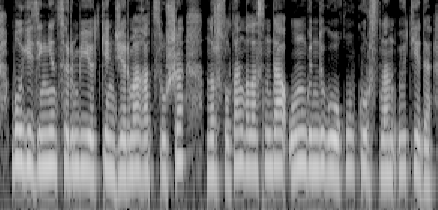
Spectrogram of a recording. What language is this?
Kazakh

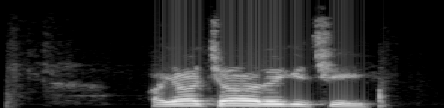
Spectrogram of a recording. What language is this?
Domaaki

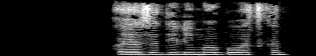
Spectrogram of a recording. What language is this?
Pashto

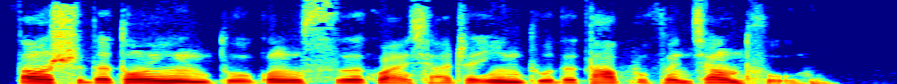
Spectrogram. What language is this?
Chinese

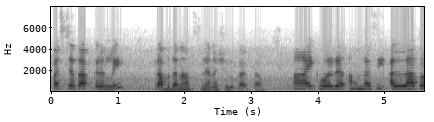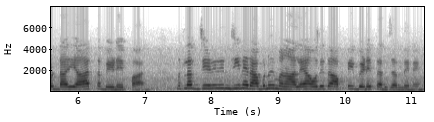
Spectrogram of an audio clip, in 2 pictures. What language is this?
Punjabi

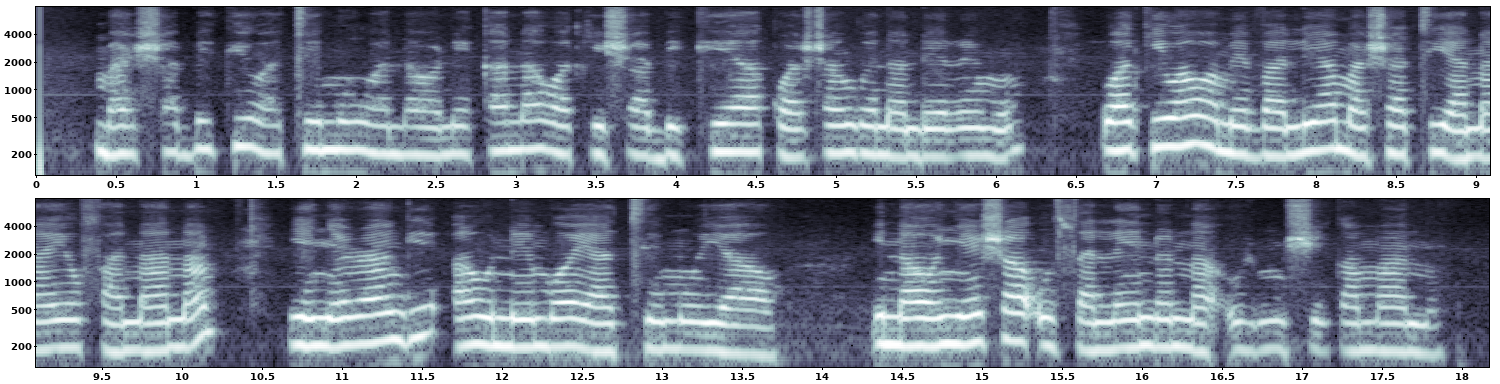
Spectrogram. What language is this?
Swahili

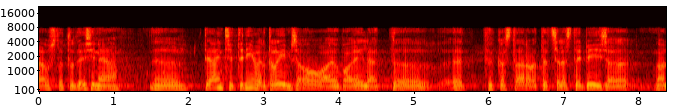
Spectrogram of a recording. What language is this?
Estonian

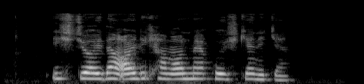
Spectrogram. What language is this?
Uzbek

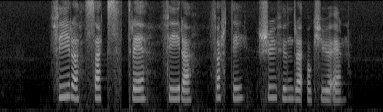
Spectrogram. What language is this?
Norwegian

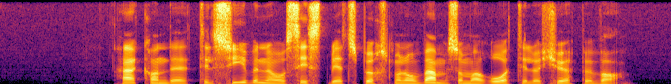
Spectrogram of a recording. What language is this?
Norwegian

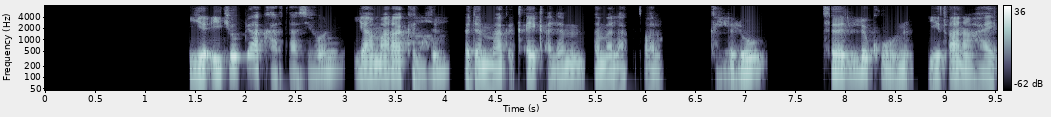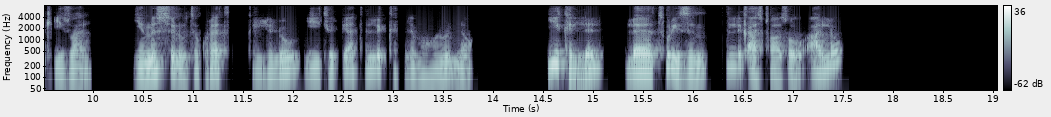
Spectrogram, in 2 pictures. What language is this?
Amharic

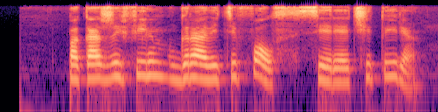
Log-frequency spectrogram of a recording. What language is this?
Russian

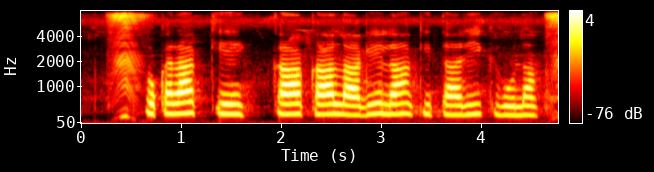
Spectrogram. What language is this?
Bhojpuri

